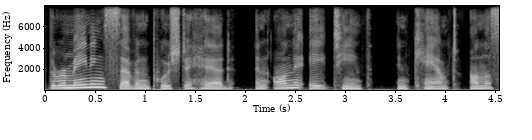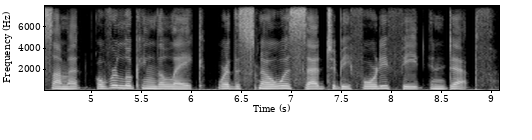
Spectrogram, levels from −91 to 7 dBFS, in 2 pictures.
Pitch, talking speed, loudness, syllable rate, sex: 190 Hz, 180 wpm, -17 LUFS, 4.9 syllables/s, female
